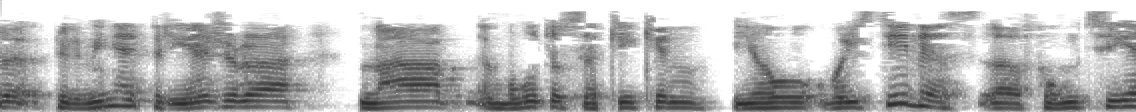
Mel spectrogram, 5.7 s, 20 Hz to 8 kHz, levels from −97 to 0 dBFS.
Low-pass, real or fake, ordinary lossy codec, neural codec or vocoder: 7.2 kHz; fake; MP3, 24 kbps; codec, 32 kHz, 1.9 kbps, SNAC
